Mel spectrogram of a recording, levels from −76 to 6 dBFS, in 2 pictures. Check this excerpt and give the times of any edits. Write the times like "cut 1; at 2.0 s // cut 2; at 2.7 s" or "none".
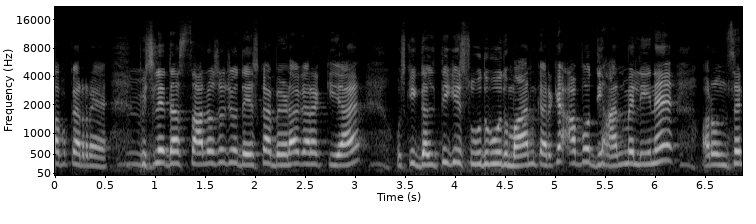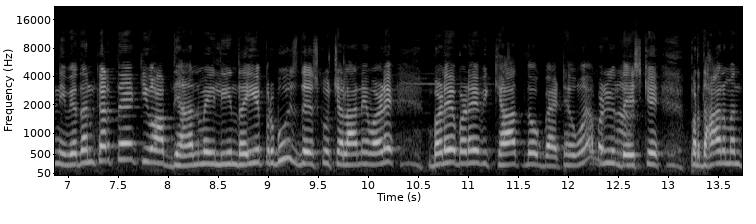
cut 1; at 12.3 s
